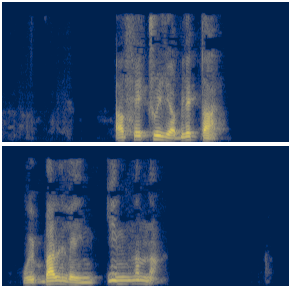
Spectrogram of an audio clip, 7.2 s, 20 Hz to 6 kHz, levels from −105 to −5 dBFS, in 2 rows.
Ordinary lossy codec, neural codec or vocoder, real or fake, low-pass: MP3, 32 kbps; codec, 16 kHz, 2 kbps, FreqCodec, larger model; fake; 5.4 kHz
